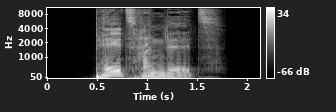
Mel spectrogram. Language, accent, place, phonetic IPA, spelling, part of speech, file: German, Germany, Berlin, [ˈpɛlt͡sˌhandl̩s], Pelzhandels, noun, De-Pelzhandels.ogg
- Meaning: genitive singular of Pelzhandel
